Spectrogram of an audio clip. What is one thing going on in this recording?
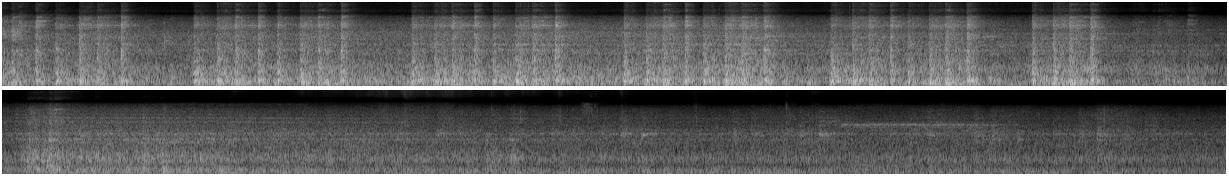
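A passenger train rumbles past with its wheels clattering over the rail joints, then fades into the distance.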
